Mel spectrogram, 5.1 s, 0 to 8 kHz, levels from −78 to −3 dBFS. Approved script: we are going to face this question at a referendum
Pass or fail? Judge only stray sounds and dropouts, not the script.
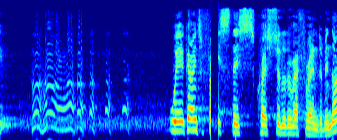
fail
